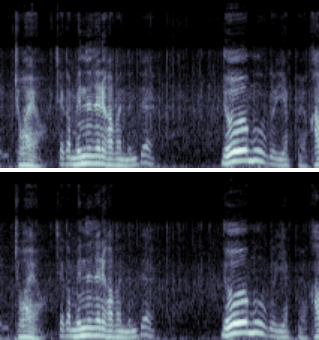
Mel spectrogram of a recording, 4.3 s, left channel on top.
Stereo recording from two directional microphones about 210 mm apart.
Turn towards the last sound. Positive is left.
turn(degrees=-10)  # may be behind; listen again after turning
